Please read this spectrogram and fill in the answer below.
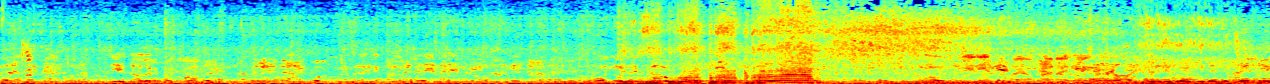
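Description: A car engine rises in pitch from about six seconds in, holds briefly, then falls away, over a steady low engine hum. Voices and chatter continue throughout.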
